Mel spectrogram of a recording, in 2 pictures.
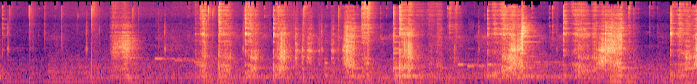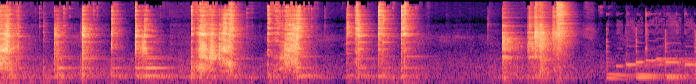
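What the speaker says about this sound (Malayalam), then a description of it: "ഉഴുന്ന് പരിപ്പൊക്കെ ബ്രൗൺ ആയിട്ടുണ്ട് നമുക്കൊരു പ്ലേറ്റിലേക്ക് ഇത് മാറ്റാം" Browned urad dal being moved from a frying pan onto a plate for Karnataka-style tomato chutney: irregular metallic clinks, scrapes and taps of a spoon against pan and plate, close and bright, with short pauses between strokes.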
